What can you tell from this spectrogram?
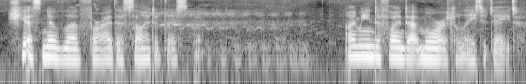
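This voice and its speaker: A woman voice actor, in a mid-range, creaky, mellow voice, plays a duty-bound warrior queen and tender wife in an intimate audio roleplay. She speaks in a measured, earnest, formal way, with a serious, thoughtful mood.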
